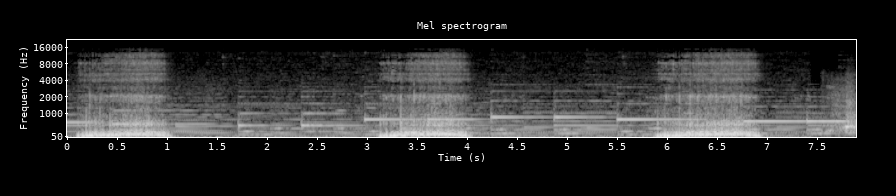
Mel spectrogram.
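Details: Two on-duty police officers asleep in a patrol car on the street in Tacna: three loud, low, rattling adult snores about three seconds apart over background music; snoring.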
